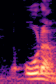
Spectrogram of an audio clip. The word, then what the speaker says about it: hola: オラもそうですね。HOLA で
